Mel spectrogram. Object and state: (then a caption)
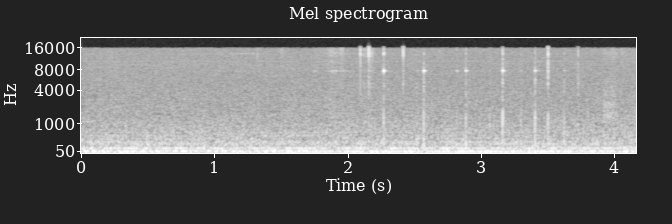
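Glass dropper bottle tapped with nails. Long nails tap and scratch a small frosted amber glass serum dropper bottle, held at an angle, and its label. Soft, bright, sharp clicks rise over a low, steady hum. Seven hits stand out, with a faint rustle between them.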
